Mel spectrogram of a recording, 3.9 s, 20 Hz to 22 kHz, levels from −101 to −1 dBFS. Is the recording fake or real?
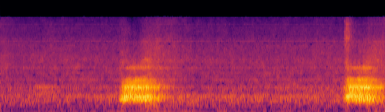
fake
